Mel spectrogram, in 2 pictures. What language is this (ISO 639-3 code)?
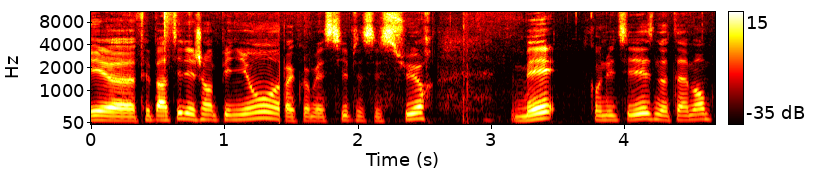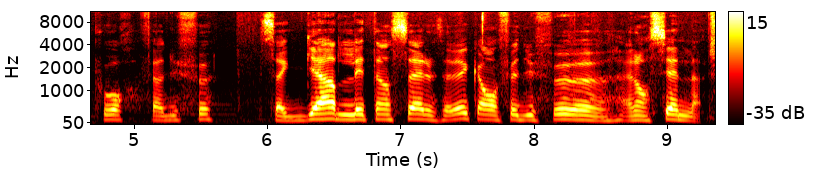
fra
